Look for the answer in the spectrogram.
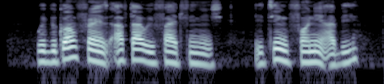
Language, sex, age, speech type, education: Nigerian Pidgin, male, 15-29, spontaneous, tertiary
